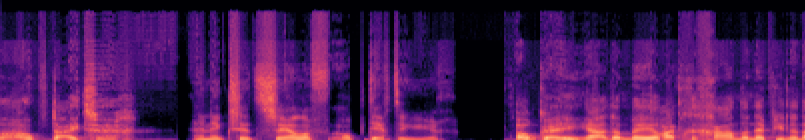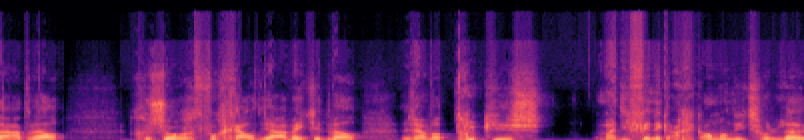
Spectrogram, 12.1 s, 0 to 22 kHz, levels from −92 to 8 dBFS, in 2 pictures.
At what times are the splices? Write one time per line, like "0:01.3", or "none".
0:02.7
0:04.9
0:08.5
